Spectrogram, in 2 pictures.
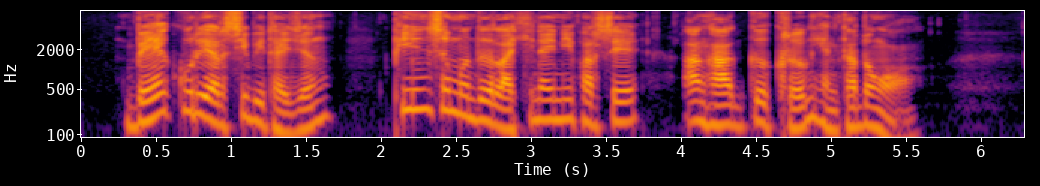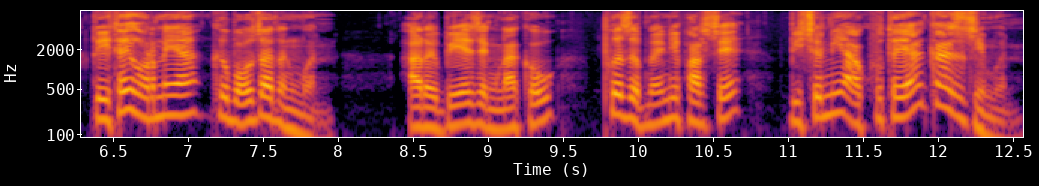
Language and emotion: Bodo, disgusted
